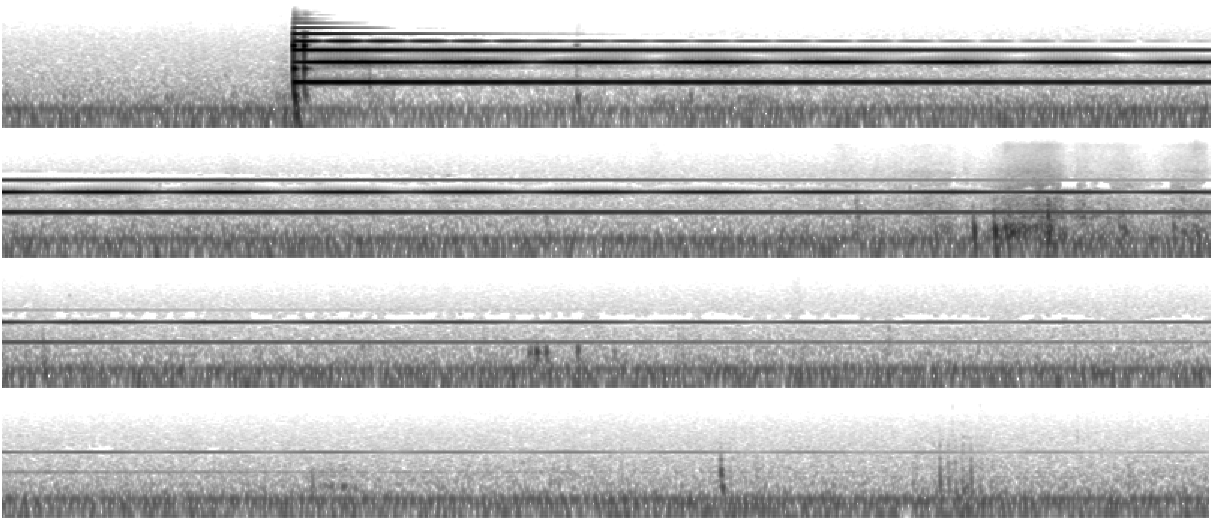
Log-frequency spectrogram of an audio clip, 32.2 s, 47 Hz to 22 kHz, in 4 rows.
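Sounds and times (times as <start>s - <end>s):
meditation bell ringing with a clear pure tone: 2.0s - 22.5s
faint rustle: 13.4s - 16.8s.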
